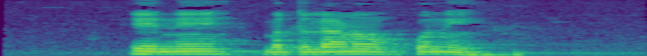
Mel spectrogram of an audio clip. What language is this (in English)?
Goaria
